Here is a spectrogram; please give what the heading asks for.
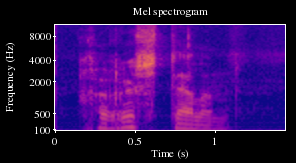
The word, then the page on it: rassurer: [ʁa.sy.ʁe]; France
